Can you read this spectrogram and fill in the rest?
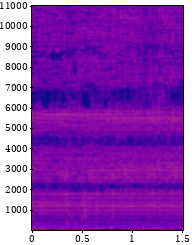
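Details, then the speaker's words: Plugs resting on a grounded bar on a K24-swapped Honda Insight with Speeduino, Ardustim simulating crank/cam triggers at up to 6,000 rpm, 1-3-4-2 firing order: fast, even crackle of plugs firing with no dropouts, ignition sparking normally. "So I got the plugs just sitting on that bar that's grounded, and it's pretty cool."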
